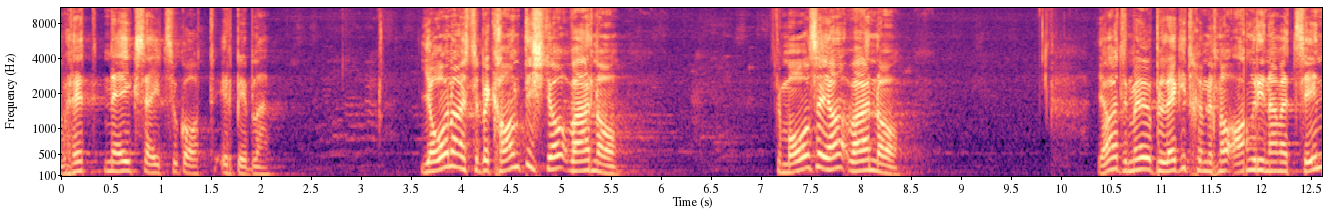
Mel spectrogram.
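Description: A man preaching a sermon with a Swiss German accent, retelling Bible stories and putting questions to the congregation. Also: high voice. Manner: storytelling, asks the congregation questions. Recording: long hall reverb.

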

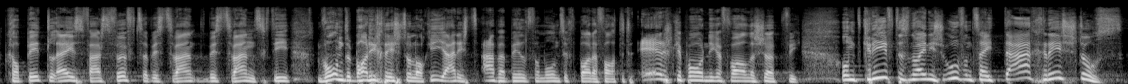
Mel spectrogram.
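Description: Lively preacher in a reverberant hall. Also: male voice, fairly high pitch, brisk. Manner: lively storytelling with playful asides. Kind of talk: sermon. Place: church hall.

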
